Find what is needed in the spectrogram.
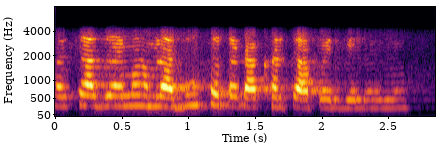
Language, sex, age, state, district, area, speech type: Maithili, female, 18-30, Bihar, Supaul, rural, conversation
